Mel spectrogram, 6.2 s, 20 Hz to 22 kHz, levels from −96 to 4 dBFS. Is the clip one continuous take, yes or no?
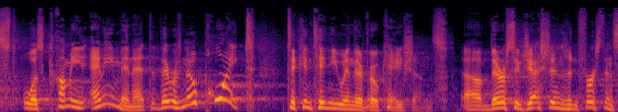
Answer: no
